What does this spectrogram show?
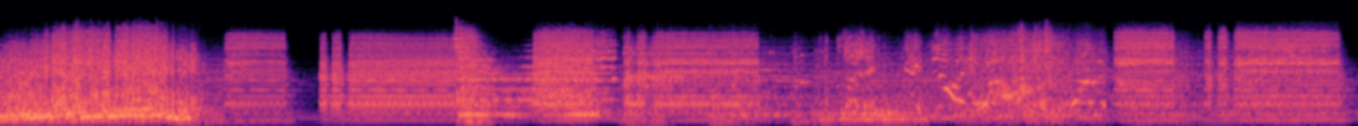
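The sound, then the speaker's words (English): A possessed car with no driver revs and races loudly in a series of roaring bursts, with brief gaps between them, dramatic, with a blaring horn-like tone mixed in. “Now it returns as the car.”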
